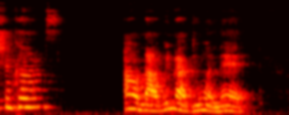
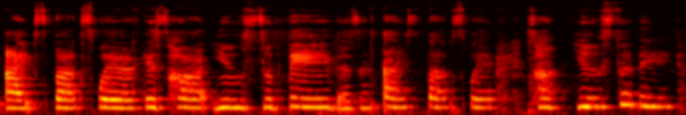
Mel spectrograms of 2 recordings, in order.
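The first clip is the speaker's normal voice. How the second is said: slow, higher, sing-song declaration; dramatic pronouncement; 6 semitones higher, slower than usual. Acted. Fan dramatises the boss's icy heart, sing-song and slow. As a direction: announce it slowly like a line of poetry.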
